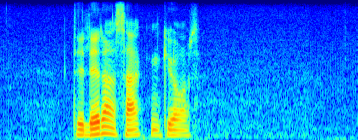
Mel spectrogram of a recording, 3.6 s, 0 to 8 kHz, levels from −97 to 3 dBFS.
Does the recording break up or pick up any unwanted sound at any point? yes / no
no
